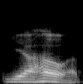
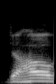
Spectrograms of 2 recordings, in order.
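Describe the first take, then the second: First: The word begins with a Y sound. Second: The word begins with a J sound. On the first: The speaker calls it right. "pronounced Yehovah" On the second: The speaker calls it wrong. "the same word that we get uh, Jehovah from"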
